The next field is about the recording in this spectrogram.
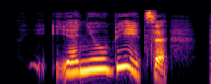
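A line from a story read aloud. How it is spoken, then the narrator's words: Trembling mumble. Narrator (Russian): промямлил Икинг дрожащим голосом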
